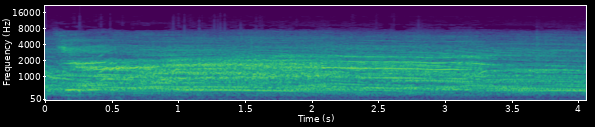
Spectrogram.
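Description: SpongeBob's cartoon singing voice holding long, wavering notes over the band, thin-sounding with the low end cut away.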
